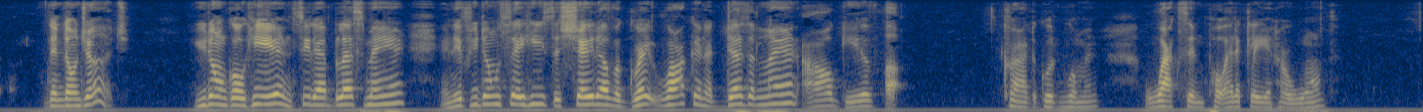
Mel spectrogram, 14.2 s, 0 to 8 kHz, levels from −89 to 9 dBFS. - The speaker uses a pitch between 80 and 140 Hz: No, medium, 185 Hz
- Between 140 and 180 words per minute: Yes, average, 165 wpm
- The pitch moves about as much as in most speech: No, wide, 6.3 semitones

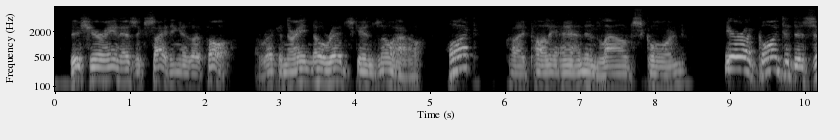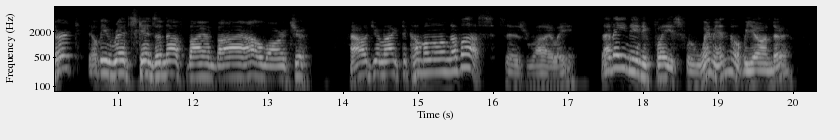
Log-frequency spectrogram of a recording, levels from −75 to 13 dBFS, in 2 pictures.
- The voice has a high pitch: No, medium, 145 Hz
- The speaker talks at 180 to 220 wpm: No, average, 160 wpm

